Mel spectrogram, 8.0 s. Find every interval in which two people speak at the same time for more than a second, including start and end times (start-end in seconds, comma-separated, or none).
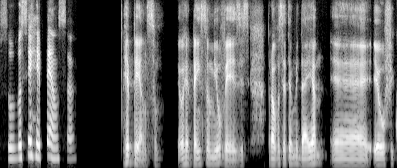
none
